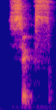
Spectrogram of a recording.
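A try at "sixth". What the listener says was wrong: Yeah, you're missing like an S almost. Yeah, so like usually most people say it. Basically, it would be SICSTH. That's how most people say it, and you just leave out that S. It's just SICTH.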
